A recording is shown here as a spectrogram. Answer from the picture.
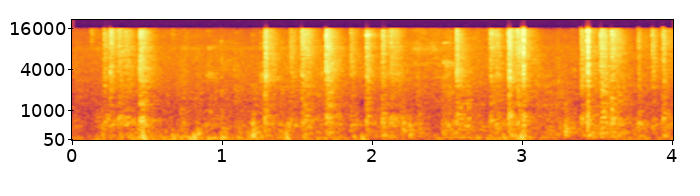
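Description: Irregular sharp clicks and knocks of wooden chess pieces and chess-clock buttons from nearby blitz games, over a low, uneven background sound.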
